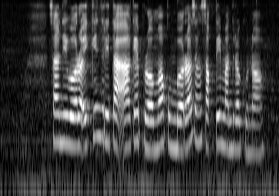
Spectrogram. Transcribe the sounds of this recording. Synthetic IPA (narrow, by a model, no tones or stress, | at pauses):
saɲd͡ʒiwɔɾɔikiɲt͡ʃəɾit̪aʔakeb̥ɾɔmɔkumbɔɾɔsɪŋsək̚t̪imand̪ɾɔɡ̥ṳnɔ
